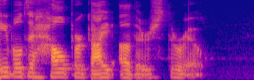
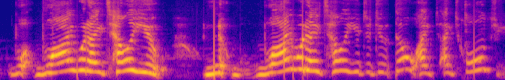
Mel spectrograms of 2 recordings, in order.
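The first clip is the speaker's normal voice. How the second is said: much higher and louder, exasperated parent; exasperated outburst; 10 semitones higher, 8 dB louder than usual. Acted. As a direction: throw up your hands at the child. Acted exasperated parent arguing.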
